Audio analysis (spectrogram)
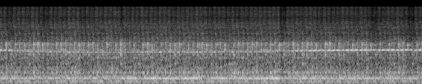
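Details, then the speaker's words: Mitsubishi L200 diesel after engine overhaul, test run with injection timing advanced: steady even idle, smooth low clatter with no knocks or misses, engine calm, oil pressure normal; healthy running engine. "oke udah hidup untuk mesinnya Alhamdulillah nggak ada kendala udah beres dan suaranya Udah adem goyang mesin pun juga tenang"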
